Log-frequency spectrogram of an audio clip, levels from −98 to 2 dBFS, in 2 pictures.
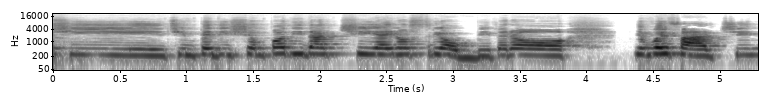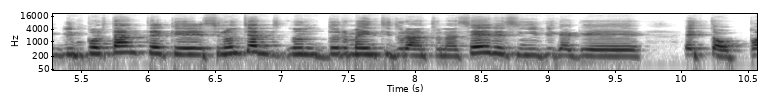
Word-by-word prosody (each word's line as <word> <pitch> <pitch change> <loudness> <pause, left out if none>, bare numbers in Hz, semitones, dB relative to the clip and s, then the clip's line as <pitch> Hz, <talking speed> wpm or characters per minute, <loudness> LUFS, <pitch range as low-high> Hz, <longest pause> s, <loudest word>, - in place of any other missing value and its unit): ci 235 -3 -8
ci 245 - -10
impedisce 240 +1 -4
un 245 -1 -8
po' 275 +2 +3
di 270 -1 -2
darci 260 0 -3
ai 250 -1 +1
nostri 255 0 -5
hobby, 205 -4 -1
però 230 -1 +1 0.5
che 260 -2 -5
vuoi 270 +1 +7
farci? 235 -1 +2
L'importante 280 +5 +3
è 275 - -5
che 250 -2 +1
se 265 - -9
non 280 +2 +2
ti 330 - +4
add 240 -8 +2
non 255 -2 -2
dormenti 255 +1 0
durante 230 0 -1
una 215 -1 -5
serie 285 +3 +4
significa 235 -2 -8
che 210 -1 -2 0.2
è 240 0 -5
top. 210 0 0
245 Hz, 170 wpm, -20 LUFS, 225-260 Hz, 0.5 s, vuoi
